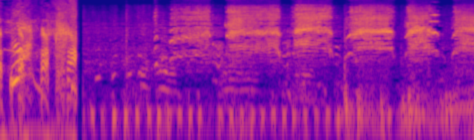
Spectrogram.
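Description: A loud chattering, laughter-like sound cuts off under a second in. A small motorcycle engine then idles with a regular low pulse, and from about two seconds in, short rasping, hissy cries repeat a couple of times a second.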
